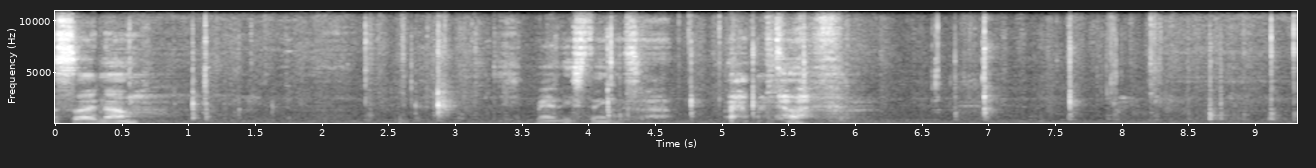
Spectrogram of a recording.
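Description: A screwdriver clicks and scrapes against a metal casing.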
